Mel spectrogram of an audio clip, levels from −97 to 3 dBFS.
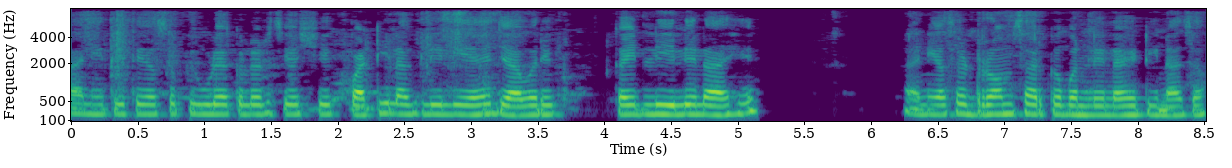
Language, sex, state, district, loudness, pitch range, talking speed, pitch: Marathi, female, Maharashtra, Nagpur, -22 LUFS, 200-215 Hz, 155 wpm, 205 Hz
